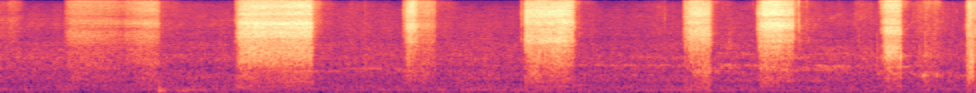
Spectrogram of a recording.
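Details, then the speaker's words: Horse given two injections, then wound spray applied: eight short hissing spray bursts of varying length separated by quiet gaps, sprayed into the horse's wound. "ઘોડાના બંને injection એકદમ સરળતાથી અપાઈ ગયા છે અને હવે એના આ જે ઘાવ છે ને એની અંદર આપણે સ્પ્રે નાખવાનો છે."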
